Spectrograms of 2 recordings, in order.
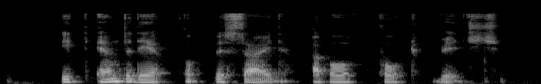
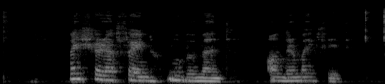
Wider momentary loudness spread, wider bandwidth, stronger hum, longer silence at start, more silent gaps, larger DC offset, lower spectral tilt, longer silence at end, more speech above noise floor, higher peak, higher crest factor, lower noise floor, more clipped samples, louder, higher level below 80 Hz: second, 11 LU vs 15 LU; second, 11.5 kHz vs 14 kHz; neither; first, 0.6 s vs 0.05 s; neither; neither; about the same, -5 dB/octave vs -5.5 dB/octave; first, 0.45 s vs 0.15 s; first, 37 dB vs 29 dB; first, -10 dBFS vs -22 dBFS; about the same, 18 dB vs 16 dB; about the same, -64 dBFS vs -65 dBFS; neither; first, -28 LUFS vs -37 LUFS; first, -54 dBFS vs -72 dBFS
